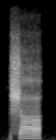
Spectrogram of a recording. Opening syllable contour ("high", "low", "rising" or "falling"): low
